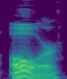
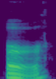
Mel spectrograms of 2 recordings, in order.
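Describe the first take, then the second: First: The word is stressed with a full vowel. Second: The word is unstressed with a reduced vowel. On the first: "now if you stressed it, might become or" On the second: "it's very common for it to simply become er"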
